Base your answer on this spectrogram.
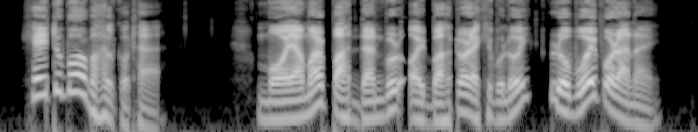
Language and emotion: Assamese, happy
